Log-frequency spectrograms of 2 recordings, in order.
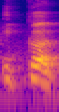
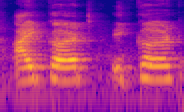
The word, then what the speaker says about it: ikat: They are pronouncing it as ikat, like that. Now children, okay, teacher understood the children and immediately she gave the pronunciation as how. Now Janaki teacher said it is pronounced I as in it.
